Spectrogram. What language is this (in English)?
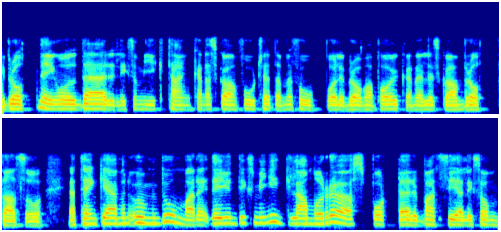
Swedish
